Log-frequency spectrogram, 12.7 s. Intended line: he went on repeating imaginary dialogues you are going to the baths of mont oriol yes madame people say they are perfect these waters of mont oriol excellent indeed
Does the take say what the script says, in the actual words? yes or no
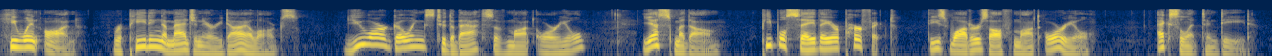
no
